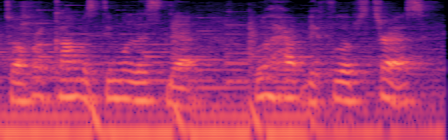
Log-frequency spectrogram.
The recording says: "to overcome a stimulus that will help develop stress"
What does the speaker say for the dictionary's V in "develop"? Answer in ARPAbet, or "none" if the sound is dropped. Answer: F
